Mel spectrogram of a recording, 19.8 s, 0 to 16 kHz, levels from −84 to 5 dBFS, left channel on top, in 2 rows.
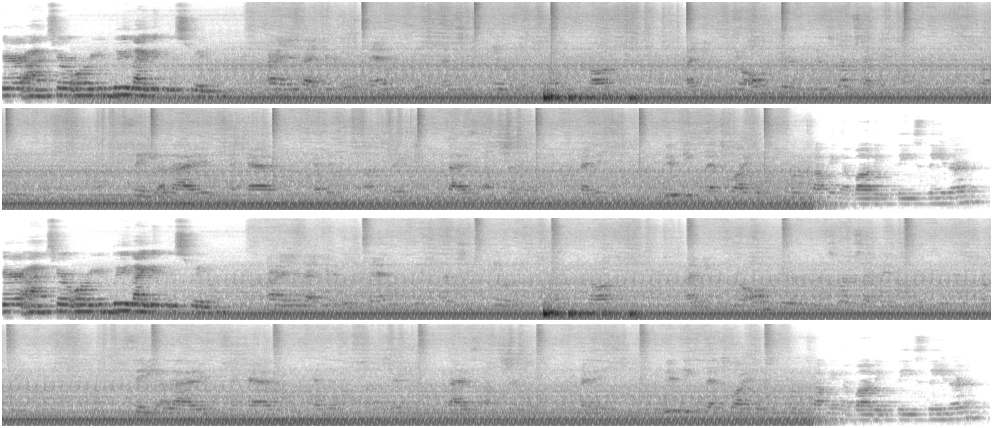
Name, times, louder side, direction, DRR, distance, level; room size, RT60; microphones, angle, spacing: voice 1, 0.0-2.2 5.4-5.5 5.8-5.9, right 1 dB, 15° right, -2 dB, 0.5 m, -23 dB
sound 1, 0.6-18.0, equal, 90° left, 1.5 m, -32 dB
sound 2, 2.4-17.8, left 5 dB, 60° left, 0.8 m, -40 dB
voice 2, 2.6-5.6 5.9-6.1 6.8-10.5 11.1-14.0 14.3-15.3 15.7-16.1 16.5-19.6, left 3 dB, 25° left, -2 dB, 0.7 m, -39 dB
4.0 x 2.5 x 2.5 m, 0.69 s
head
